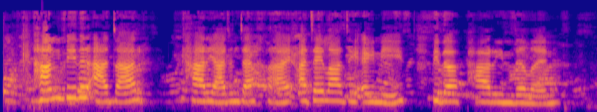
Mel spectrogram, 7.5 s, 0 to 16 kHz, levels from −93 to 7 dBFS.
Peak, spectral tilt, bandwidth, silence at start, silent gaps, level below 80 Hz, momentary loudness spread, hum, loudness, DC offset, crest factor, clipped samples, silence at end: 0 dBFS; -2.5 dB/octave; 11.5 kHz; 0.05 s; none; -70 dBFS; 13 LU; none; -17 LUFS; under 0.1%; 18 dB; under 0.1%; 0.4 s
